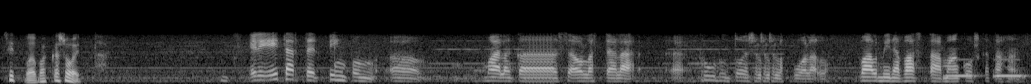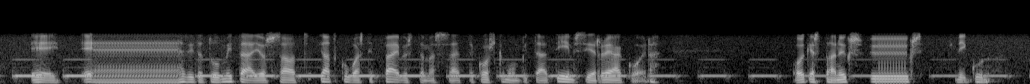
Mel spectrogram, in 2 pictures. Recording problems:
high frequencies cut off; severe; nothing above 4 kHz
alarms or sirens; noticeable; throughout; 10 dB below the speech
hiss; faint; throughout; 25 dB below the speech
audio freezing; at 5.5 s, at 11 s for 1 s and at 19 s
audio stuttering; at 7.5 s

